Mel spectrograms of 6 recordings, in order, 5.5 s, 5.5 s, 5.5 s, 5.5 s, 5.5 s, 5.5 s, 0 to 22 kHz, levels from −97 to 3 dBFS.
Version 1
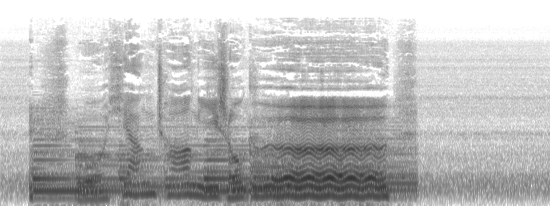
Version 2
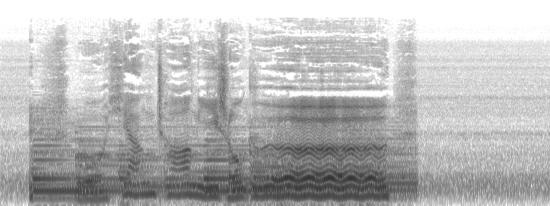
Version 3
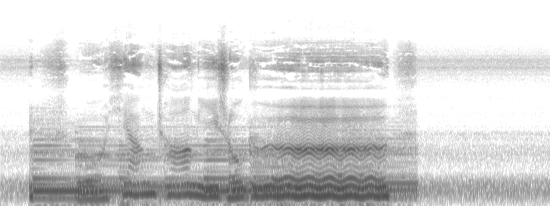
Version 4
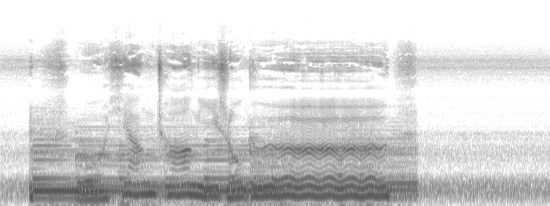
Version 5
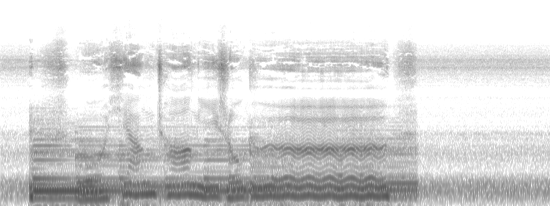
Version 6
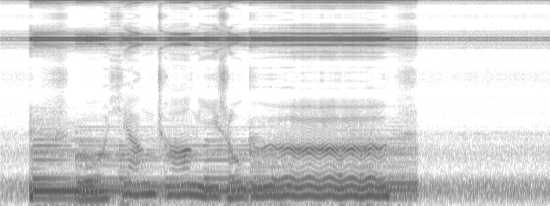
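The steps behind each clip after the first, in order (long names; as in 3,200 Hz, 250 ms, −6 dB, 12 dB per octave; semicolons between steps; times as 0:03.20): no processing that can be heard
drawn EQ curve 130 Hz 0 dB, 340 Hz −6 dB, 520 Hz −22 dB, 1,100 Hz −6 dB, 4,000 Hz −26 dB, 7,000 Hz +9 dB, 11,000 Hz −16 dB; level −4 dB
brickwall limiter −26.5 dBFS, peak gain reduction 7 dB; level +1.5 dB
speech leveller 2 s; level −2 dB
bad sample-rate conversion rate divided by 4×, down filtered, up zero stuff; level −2 dB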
